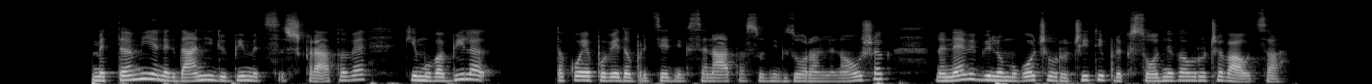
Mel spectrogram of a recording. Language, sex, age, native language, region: Slovenian, female, 30-49, Slovenian, Central Slovenia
